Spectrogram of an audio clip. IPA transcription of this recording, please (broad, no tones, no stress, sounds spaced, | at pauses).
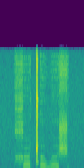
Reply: x œ ǁ ə w ə ʃ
